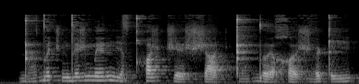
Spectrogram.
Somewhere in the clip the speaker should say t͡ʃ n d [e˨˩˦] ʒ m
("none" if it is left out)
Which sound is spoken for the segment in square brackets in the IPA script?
e˦˥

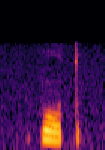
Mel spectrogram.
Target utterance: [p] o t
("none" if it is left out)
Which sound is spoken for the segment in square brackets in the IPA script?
p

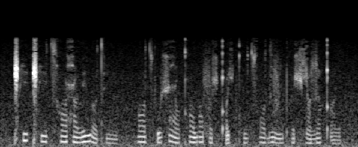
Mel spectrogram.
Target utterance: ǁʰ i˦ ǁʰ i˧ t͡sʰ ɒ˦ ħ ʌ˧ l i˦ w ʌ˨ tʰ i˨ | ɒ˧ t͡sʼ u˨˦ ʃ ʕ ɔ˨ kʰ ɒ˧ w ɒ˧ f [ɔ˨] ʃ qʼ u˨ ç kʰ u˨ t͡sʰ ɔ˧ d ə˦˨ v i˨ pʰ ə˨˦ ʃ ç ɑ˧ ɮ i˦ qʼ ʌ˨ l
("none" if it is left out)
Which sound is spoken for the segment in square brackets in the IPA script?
ɔ˨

